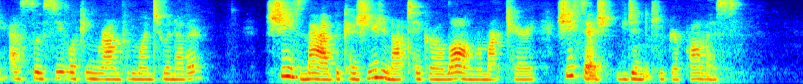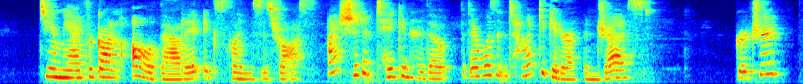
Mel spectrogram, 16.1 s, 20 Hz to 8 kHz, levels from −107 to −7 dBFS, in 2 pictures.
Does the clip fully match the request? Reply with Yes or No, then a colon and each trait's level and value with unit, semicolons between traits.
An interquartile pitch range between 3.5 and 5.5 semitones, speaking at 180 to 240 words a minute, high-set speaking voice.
Yes: average, 5.0 semitones; average, 200 wpm; high, 215 Hz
